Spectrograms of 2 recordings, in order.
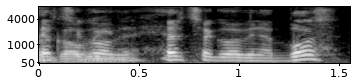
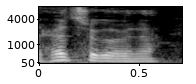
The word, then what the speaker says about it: Herzegovina: In most of these words that are Serbian or Croat, the accent is usually on the first syllable.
